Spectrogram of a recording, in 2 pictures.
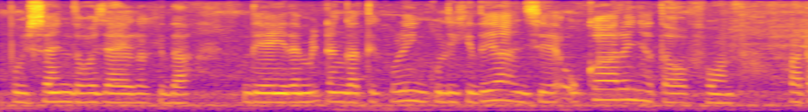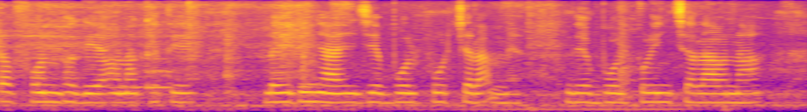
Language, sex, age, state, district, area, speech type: Santali, female, 18-30, West Bengal, Birbhum, rural, spontaneous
